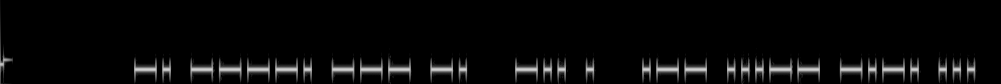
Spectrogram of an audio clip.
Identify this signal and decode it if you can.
Morse code, heard as a keyed tone, about 17 wpm, 700 Hz. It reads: N9ON DE W3CS
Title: USA Callsign DE Callsign - 4 Characters - 17wpm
